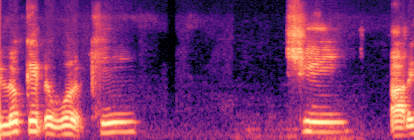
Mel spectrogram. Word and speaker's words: qi: It's actually the QI is pronounced like a CH, chi, Chi, qigong.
